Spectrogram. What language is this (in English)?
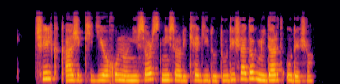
Mingrelian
